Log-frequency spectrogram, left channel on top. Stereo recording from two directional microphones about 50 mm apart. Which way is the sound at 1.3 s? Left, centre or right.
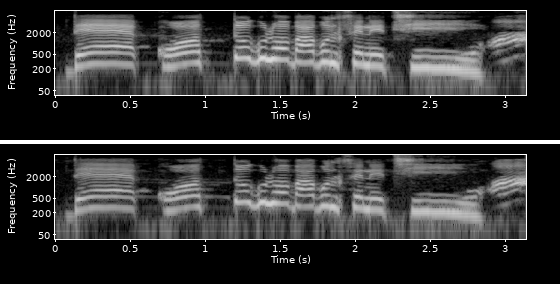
Left.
